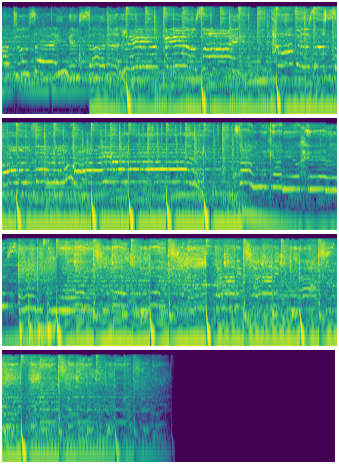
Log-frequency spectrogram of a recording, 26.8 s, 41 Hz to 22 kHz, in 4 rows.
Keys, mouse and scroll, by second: 2.3 3, 3.3 click, 6.9 click, 9.1 click, 10.4 click, 13.3 click, 15.0-15.7 typing, 16.0 click, 18.7 F7.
